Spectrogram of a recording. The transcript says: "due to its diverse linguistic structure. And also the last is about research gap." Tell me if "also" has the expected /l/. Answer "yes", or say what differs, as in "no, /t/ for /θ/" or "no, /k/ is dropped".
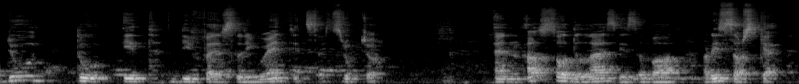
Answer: yes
